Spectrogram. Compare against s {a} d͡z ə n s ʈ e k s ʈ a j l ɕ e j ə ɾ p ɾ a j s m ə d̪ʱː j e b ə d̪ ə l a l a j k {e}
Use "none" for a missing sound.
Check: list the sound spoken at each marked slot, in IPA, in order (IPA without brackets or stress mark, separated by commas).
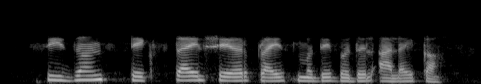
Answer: i, a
